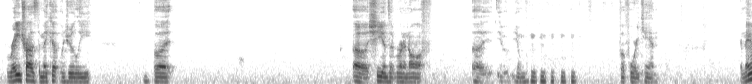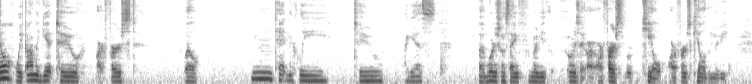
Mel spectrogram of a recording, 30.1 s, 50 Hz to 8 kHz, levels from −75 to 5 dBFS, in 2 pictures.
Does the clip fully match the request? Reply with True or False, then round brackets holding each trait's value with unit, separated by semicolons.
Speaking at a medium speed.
False (100 wpm)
